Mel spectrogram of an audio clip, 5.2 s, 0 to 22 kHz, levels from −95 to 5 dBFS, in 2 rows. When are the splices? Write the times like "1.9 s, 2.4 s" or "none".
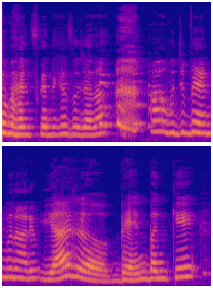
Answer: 3.1 s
